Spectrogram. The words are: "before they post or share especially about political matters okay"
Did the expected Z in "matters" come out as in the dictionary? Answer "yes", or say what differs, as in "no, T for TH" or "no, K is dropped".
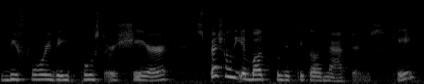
no, S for Z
